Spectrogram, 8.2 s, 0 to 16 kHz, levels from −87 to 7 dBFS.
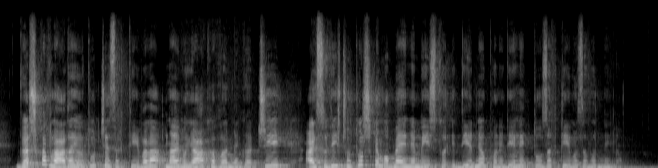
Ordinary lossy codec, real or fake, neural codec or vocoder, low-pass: none; fake; codec, 44.1 kHz, 7.8 kbps, Pupu-Codec; 14.4 kHz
